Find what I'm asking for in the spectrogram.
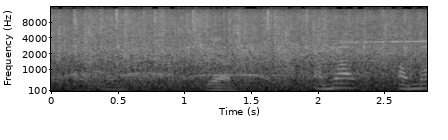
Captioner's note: applause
